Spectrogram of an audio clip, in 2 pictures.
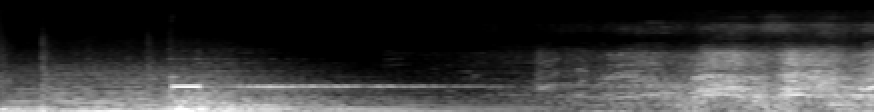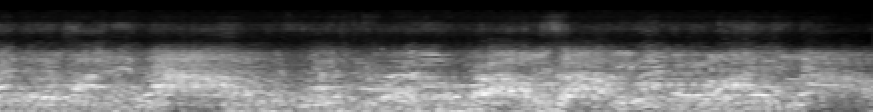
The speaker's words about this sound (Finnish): Glasgown ilmastokokouksen alla eri puolilla Eurooppaa on osoitettu mieltä ja vaadittu valtiolta tiukkoja ilmastotoimia. Tukholmassa ilmastoaktiivien keulakuvaksi nousseen Greta Thunbergin johdolla nuoret vaativat oikeudenmukaisuutta ilmastotoimiin.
